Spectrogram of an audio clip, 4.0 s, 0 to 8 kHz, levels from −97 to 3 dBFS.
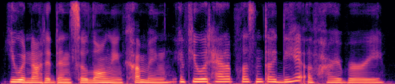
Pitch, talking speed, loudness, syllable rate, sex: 200 Hz, 275 wpm, -19 LUFS, 6.2 syllables/s, female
